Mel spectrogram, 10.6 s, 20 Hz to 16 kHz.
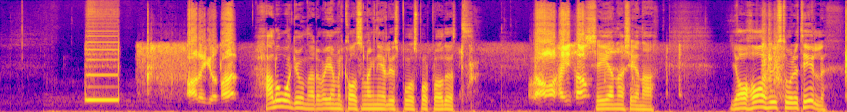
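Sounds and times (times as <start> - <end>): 
ringback tone of an outgoing phone call: 1.1 - 1.5
speech: 2.4 - 6.0, 6.8 - 10.5.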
